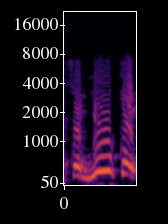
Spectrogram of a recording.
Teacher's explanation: It has to sound like a vowel. So UK, it pronounces like a consonant, which is ya. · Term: consonant sound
